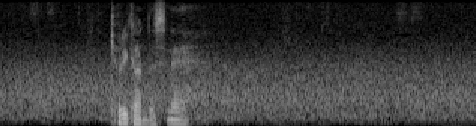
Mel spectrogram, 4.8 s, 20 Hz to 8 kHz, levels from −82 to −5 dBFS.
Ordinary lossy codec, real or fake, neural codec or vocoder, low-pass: none; real; none; none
